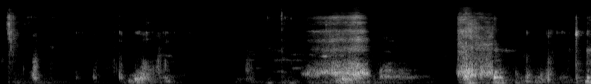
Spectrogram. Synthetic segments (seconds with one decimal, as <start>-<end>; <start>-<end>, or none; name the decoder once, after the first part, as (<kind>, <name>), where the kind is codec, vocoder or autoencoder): 5.1-5.9 (codec, SNAC)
